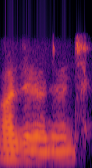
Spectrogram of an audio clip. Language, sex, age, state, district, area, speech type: Nepali, male, 30-45, West Bengal, Darjeeling, rural, conversation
